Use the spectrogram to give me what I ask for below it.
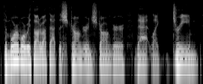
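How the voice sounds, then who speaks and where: A man's voice: medium pitch, steady tone, moderate pace, mellow, smooth, no echo. A man in his thirties giving a conversational sermon as a pastor, telling a story with many fillers. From Long Island. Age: 30s.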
